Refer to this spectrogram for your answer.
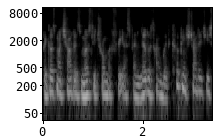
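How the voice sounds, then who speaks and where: A man talks with a British accent and ordinary pitch variation. His voice is somewhat breathy. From England. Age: 40s. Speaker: design workshop facilitator. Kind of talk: workshop presentation.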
